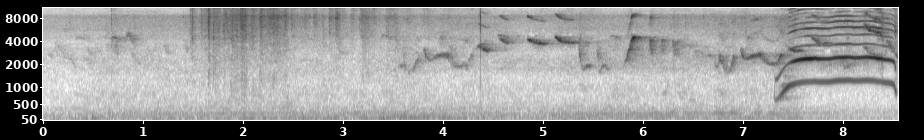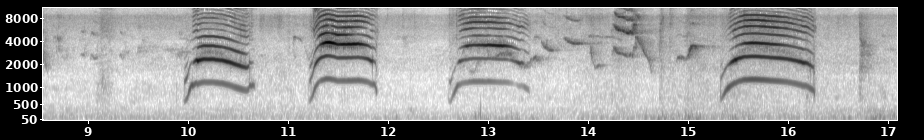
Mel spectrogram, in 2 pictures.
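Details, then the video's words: Stray street cat: after faint, scattered chirps, five loud arched meows ring out, each rising then falling, repeated about every one and a half to two seconds against a quiet background. "cat sound effect"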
